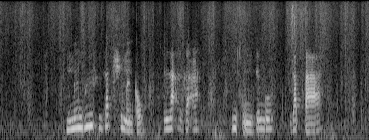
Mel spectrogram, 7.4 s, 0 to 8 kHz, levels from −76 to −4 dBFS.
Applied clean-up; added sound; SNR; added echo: none; Walk, footsteps; 10 dB; none.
